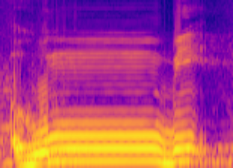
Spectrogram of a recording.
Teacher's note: lebih banyak yang lebih kuat pendapatnya yang mulutnya rapat, intibaqus syafatain, hum bi, tapi mimnya di situ lagi-lagi disebut sebagai mim mukhfah karena beda dengan mim biasa.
